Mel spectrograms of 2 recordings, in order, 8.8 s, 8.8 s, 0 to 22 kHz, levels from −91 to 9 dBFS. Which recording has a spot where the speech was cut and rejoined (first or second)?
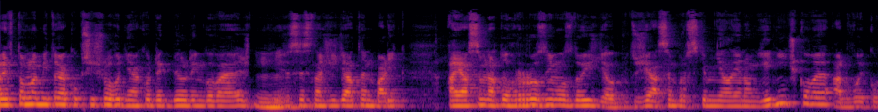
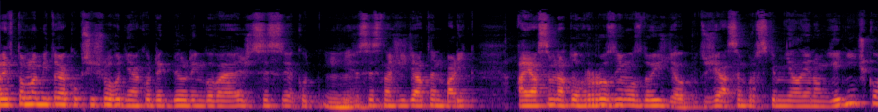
first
